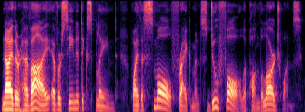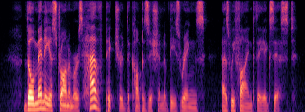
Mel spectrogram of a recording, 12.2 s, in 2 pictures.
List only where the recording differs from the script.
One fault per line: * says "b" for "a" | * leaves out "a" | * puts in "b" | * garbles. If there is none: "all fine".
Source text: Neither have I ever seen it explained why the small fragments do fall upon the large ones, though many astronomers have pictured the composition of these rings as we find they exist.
all fine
